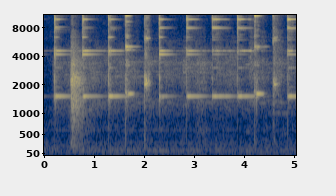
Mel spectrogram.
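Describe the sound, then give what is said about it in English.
A man uses an Allen wrench to hit drill bits, tapping out a tune in a quick, uneven rhythm: about a dozen bright metallic pings with ringing overtones, each decaying briefly before the next strike. “Yeah, it's an Allen wrench. To hit drill bits.”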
